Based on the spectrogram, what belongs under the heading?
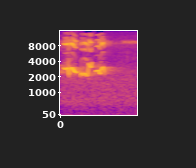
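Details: A brief pine grosbeak song fragment in the Cascades: three quick, sweet warbled notes, high and slightly rising and falling, over quiet background.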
